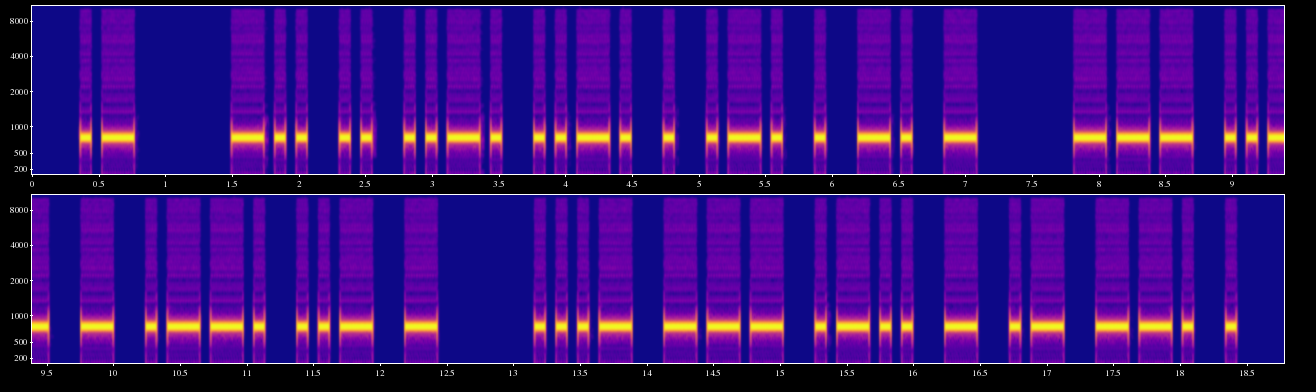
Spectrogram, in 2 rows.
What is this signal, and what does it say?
Morse code, heard as a keyed tone, about 15 wpm, 800 Hz. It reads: A DIFFERENT OUTPUT VOLTAGE
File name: Technical Subjects / Technical Subjects-mp3s / Sw Pwr Sup @13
